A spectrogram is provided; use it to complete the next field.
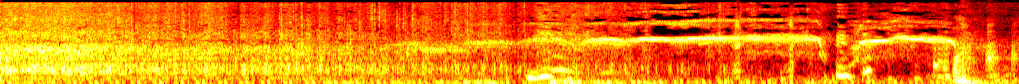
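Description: A woman screams loudly and shrilly as a horse bolts and takes off with her out of control, her long, sustained cry rising and holding over a rough, rumbling background of movement and commotion, with a possible brief whinny near the end.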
